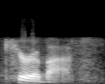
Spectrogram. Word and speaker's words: Kiribati: It's not spelled like it sounds. – No, it's spelled like Kiribati, but it's pronounced Kiribati. Yeah.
